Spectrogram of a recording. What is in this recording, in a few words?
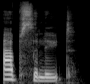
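"absolute", British English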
